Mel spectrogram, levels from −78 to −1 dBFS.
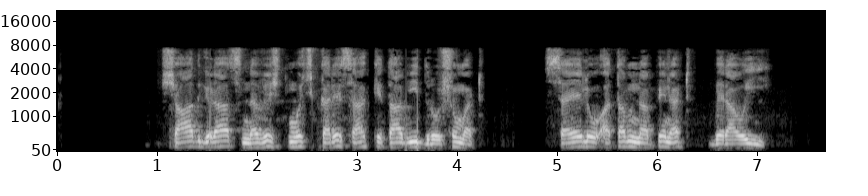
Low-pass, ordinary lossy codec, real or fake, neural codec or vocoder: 7.2 kHz; AAC, 48 kbps; real; none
